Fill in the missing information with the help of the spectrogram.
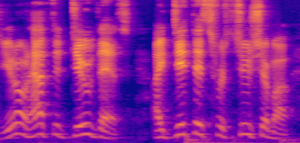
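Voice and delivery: impassioned retold protest. Jin protests to his uncle before their duel, impassioned.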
